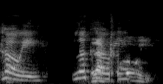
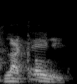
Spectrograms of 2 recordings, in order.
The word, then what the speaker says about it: LaCohie: How do you pronounce it? LaCohie. Yeah. LaCohie.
